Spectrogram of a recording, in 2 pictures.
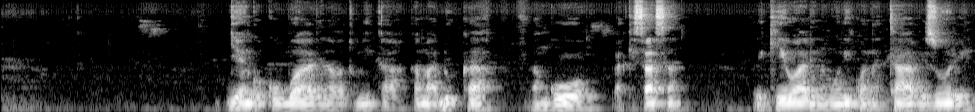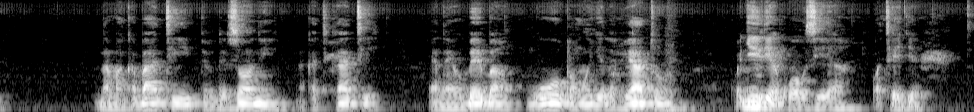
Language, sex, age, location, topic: Swahili, male, 25-35, Dar es Salaam, finance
